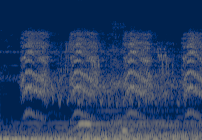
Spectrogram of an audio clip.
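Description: Crows cawing in the sky under dark clouds, several harsh, rasping caws following one another in a quick, uneven rhythm, fairly faint.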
